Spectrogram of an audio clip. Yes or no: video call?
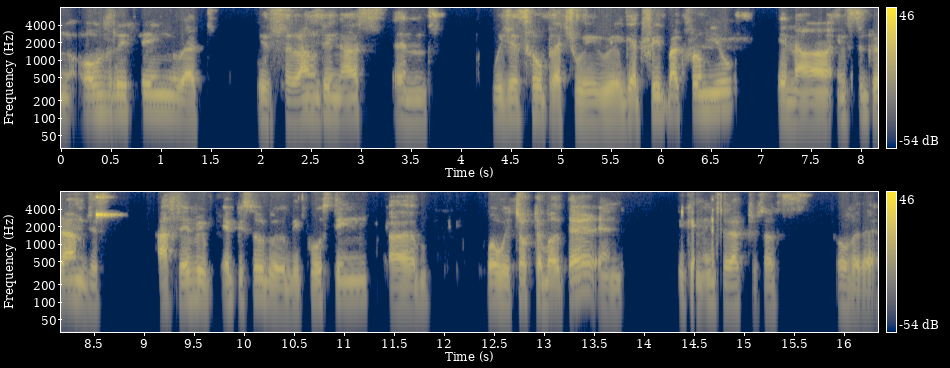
yes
